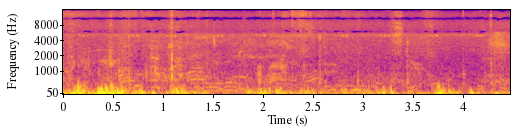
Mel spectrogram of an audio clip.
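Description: Handling noise from a phone microphone: irregular low bumps and rubbing as the phone is moved about, with faint voices underneath.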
